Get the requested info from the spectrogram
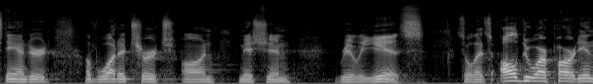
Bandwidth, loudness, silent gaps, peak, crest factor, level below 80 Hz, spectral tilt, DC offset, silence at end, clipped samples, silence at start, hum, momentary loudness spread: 17.5 kHz; -25 LUFS; none; -6 dBFS; 20 dB; -60 dBFS; -5 dB/octave; 0.5%; 0 s; under 0.1%; 0 s; none; 12 LU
